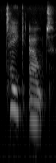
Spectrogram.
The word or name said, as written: take out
